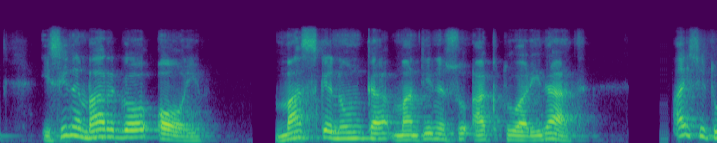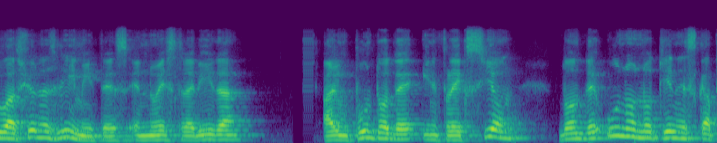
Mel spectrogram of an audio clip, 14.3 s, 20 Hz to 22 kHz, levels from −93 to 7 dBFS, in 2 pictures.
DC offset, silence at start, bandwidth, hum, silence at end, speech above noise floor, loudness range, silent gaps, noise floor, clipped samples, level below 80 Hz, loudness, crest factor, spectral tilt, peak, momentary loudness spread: under 0.1%; 0.45 s; 9.8 kHz; none; 0 s; 50 dB; 2 LU; none; -65 dBFS; under 0.1%; -58 dBFS; -16 LUFS; 16 dB; -6.5 dB/octave; 0 dBFS; 7 LU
